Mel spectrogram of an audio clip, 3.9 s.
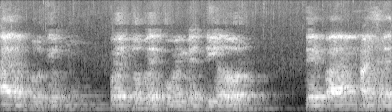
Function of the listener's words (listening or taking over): listening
